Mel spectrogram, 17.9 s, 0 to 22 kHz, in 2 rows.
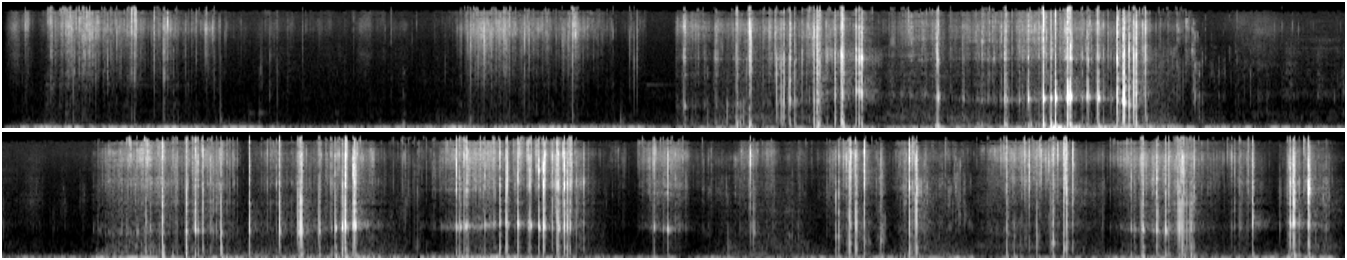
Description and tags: Corn crunch
Miked at 3-4" distance.
Corn bitten off husk and chewed.
snap, foley, food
